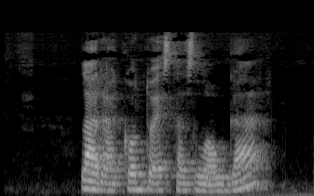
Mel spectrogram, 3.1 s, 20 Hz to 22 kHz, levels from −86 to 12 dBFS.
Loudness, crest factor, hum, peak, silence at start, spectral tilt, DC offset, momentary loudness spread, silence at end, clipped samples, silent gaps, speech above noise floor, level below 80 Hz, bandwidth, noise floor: -26 LUFS; 20 dB; none; -8 dBFS; 0.8 s; -4 dB/octave; under 0.1%; 6 LU; 0.45 s; under 0.1%; none; 38 dB; -60 dBFS; 11.5 kHz; -64 dBFS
